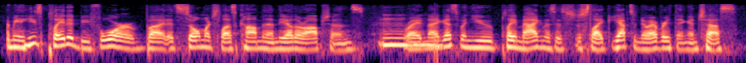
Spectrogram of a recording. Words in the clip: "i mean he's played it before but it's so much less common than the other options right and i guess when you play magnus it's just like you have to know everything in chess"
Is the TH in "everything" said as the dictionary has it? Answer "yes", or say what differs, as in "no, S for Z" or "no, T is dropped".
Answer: yes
